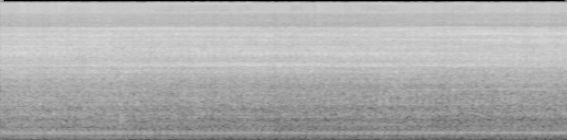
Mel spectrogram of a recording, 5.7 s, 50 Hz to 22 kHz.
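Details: Restored 1972 Honda CB750 K2 inline four, first start after restoration with new exhausts, chain and tires, running off a temporary tank without bodywork. Bright, steady four-cylinder idle with a fast, even buzz and no misses or knocks; normal idle.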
